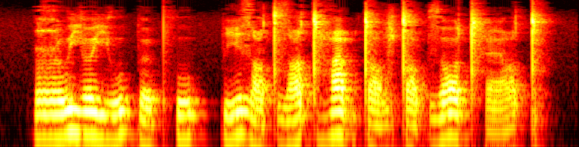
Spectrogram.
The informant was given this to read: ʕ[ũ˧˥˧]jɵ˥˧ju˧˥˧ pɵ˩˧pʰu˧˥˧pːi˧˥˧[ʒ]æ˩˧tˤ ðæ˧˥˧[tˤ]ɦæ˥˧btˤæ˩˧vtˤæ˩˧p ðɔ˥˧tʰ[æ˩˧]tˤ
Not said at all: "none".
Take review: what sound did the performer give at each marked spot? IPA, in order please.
u˧˥˧, ð, tˤ, æ˩˧

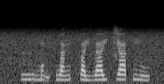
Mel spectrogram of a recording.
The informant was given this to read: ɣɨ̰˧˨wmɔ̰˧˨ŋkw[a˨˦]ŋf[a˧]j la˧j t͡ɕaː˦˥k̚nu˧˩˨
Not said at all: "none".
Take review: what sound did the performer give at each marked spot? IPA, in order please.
a˨˦, a˨˩

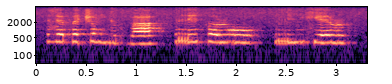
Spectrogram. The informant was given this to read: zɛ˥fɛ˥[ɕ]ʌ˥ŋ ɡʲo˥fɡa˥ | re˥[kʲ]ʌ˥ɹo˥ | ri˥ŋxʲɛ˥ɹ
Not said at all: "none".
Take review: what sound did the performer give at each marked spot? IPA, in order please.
t͡ʃ, k

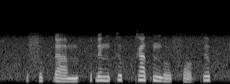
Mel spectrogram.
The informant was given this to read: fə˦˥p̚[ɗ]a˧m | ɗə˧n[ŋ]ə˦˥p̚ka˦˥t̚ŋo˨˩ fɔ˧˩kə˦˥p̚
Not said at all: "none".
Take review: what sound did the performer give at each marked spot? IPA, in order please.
ɗ, k

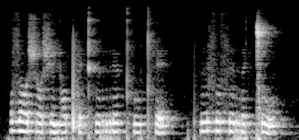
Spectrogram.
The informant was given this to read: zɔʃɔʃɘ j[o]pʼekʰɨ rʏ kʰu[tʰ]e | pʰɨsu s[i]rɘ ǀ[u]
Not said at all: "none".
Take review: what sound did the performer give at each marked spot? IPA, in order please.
ɔ, tʰ, ɨ, u

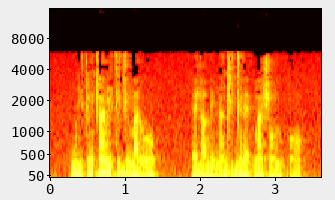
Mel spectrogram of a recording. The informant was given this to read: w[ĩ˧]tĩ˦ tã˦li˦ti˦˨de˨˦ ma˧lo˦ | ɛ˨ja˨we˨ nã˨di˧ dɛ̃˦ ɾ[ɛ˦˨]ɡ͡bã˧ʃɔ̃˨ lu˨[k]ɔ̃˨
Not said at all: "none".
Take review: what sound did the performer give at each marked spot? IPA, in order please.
i˧, ɛ˦˨, k

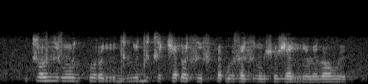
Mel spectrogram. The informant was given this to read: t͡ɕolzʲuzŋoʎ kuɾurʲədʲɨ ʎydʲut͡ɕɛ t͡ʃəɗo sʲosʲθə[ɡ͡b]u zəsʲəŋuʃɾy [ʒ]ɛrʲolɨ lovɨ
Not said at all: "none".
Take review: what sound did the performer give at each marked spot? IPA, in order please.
ɓ, ʒ

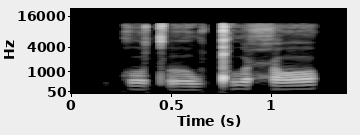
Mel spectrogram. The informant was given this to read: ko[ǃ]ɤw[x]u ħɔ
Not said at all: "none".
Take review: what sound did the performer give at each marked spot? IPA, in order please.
tʼ, ǃ

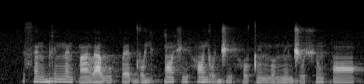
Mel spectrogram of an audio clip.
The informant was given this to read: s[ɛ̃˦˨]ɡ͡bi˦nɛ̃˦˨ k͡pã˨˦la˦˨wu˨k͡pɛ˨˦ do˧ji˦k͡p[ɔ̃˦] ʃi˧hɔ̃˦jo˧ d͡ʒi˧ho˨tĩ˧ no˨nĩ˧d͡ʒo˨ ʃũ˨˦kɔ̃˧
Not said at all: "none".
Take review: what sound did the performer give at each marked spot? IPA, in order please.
ɛ̃˦, ɔ̃˦

